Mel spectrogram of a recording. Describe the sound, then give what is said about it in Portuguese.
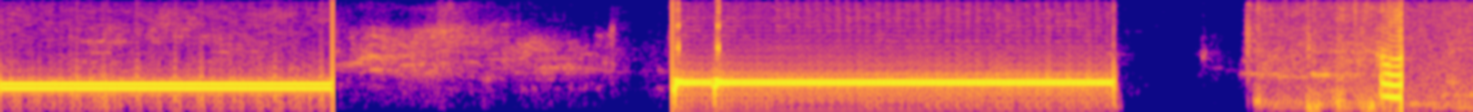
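Telephone line tones mark a call being transferred. A steady electronic tone plays, cuts off into near silence, then a second, longer steady tone sounds, followed by brief clicks and line noise as the connection changes. “só um minutinho então que eu vou transferir a ligação. Transferência.”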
